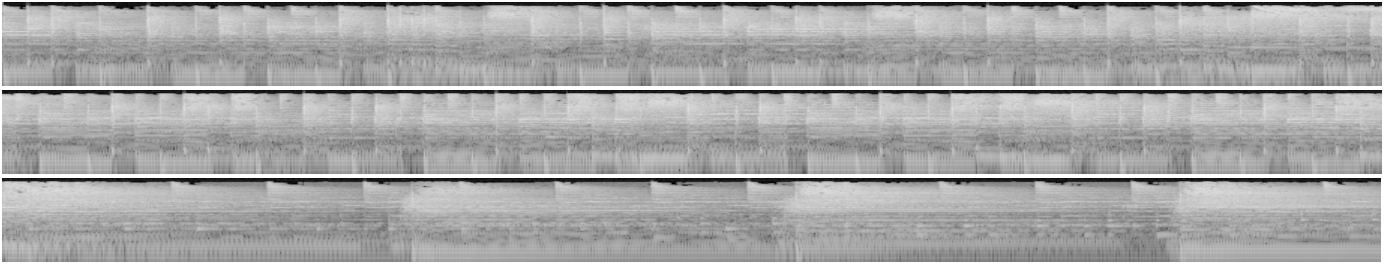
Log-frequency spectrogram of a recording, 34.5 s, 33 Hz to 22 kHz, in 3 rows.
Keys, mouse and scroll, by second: 0.2 shift+middle click, 0.7 alt+shift+middle click, 1.5 shift+right click, 3.1 shift+click, 3.3 shift+double click, 3.5 click, 3.8 click, 4.0 click, 4.2 click, 4.5 click, 4.8 click, 5.3 ctrl+click, 6.1 ctrl+click, 6.4 ctrl+click, 6.7 ctrl+double click, 6.9 ctrl+click, 7.7 ctrl+click, 8.0 click, 8.4 ctrl+click, 8.6 double click, 8.8 click, 9.2 double click, 9.5 click, 9.8 click, 10.0 click, 10.3 click, 10.6 click, 10.7 click, 10.9 click, 11.1 click, 11.3-13.2 drag, 13.4-14.5 alt+drag, 14.8-19.8 alt+shift+drag, 20.0 alt+click, 21.9 alt+click, 22.5 scroll up 1, 22.6 click, 23.3 click, 25.3 click, 26.5 click, 27.5 click, 28.5 scroll up 1, 29.0 click, 30.7 click, 31.5 click, 31.7 double click, 31.8 click, 32.0 click, 32.1 click, 32.4 alt+click, 32.9 alt+click, 33.3 alt+click, 33.6 alt+double click, 33.8 click, 34.0 click, 34.1 double click, 34.3 alt+click.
